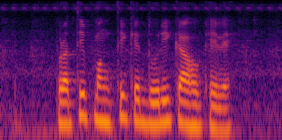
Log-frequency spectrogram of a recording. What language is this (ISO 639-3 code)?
bho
